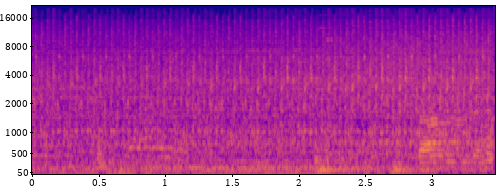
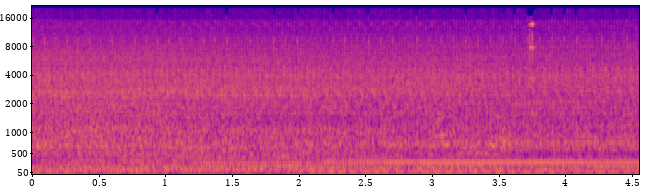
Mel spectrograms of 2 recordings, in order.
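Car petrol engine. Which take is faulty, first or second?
first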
